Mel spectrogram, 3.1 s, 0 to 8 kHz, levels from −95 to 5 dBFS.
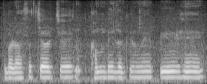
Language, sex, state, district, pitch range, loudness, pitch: Hindi, male, Maharashtra, Mumbai Suburban, 160-165 Hz, -14 LUFS, 165 Hz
